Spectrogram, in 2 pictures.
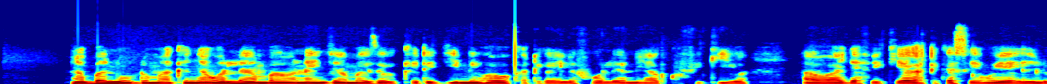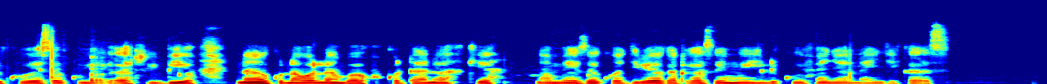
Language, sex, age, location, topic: Swahili, male, 36-49, Nakuru, government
